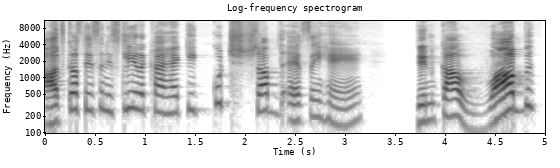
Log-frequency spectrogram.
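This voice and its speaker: A man's voice: high voice, very animated, takes it slowly, fairly bright tone, clean tone. Male teacher quizzing his students. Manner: asks rhetorical questions and answers them himself; spells words out letter by letter. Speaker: English teacher. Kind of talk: online exam-prep lesson.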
